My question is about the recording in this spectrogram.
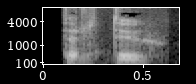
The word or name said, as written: Doire Dubh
